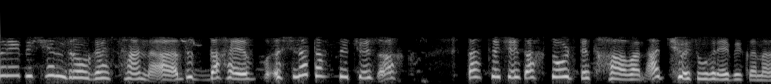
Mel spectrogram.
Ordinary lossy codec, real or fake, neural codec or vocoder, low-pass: MP3, 24 kbps; real; none; 3.6 kHz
